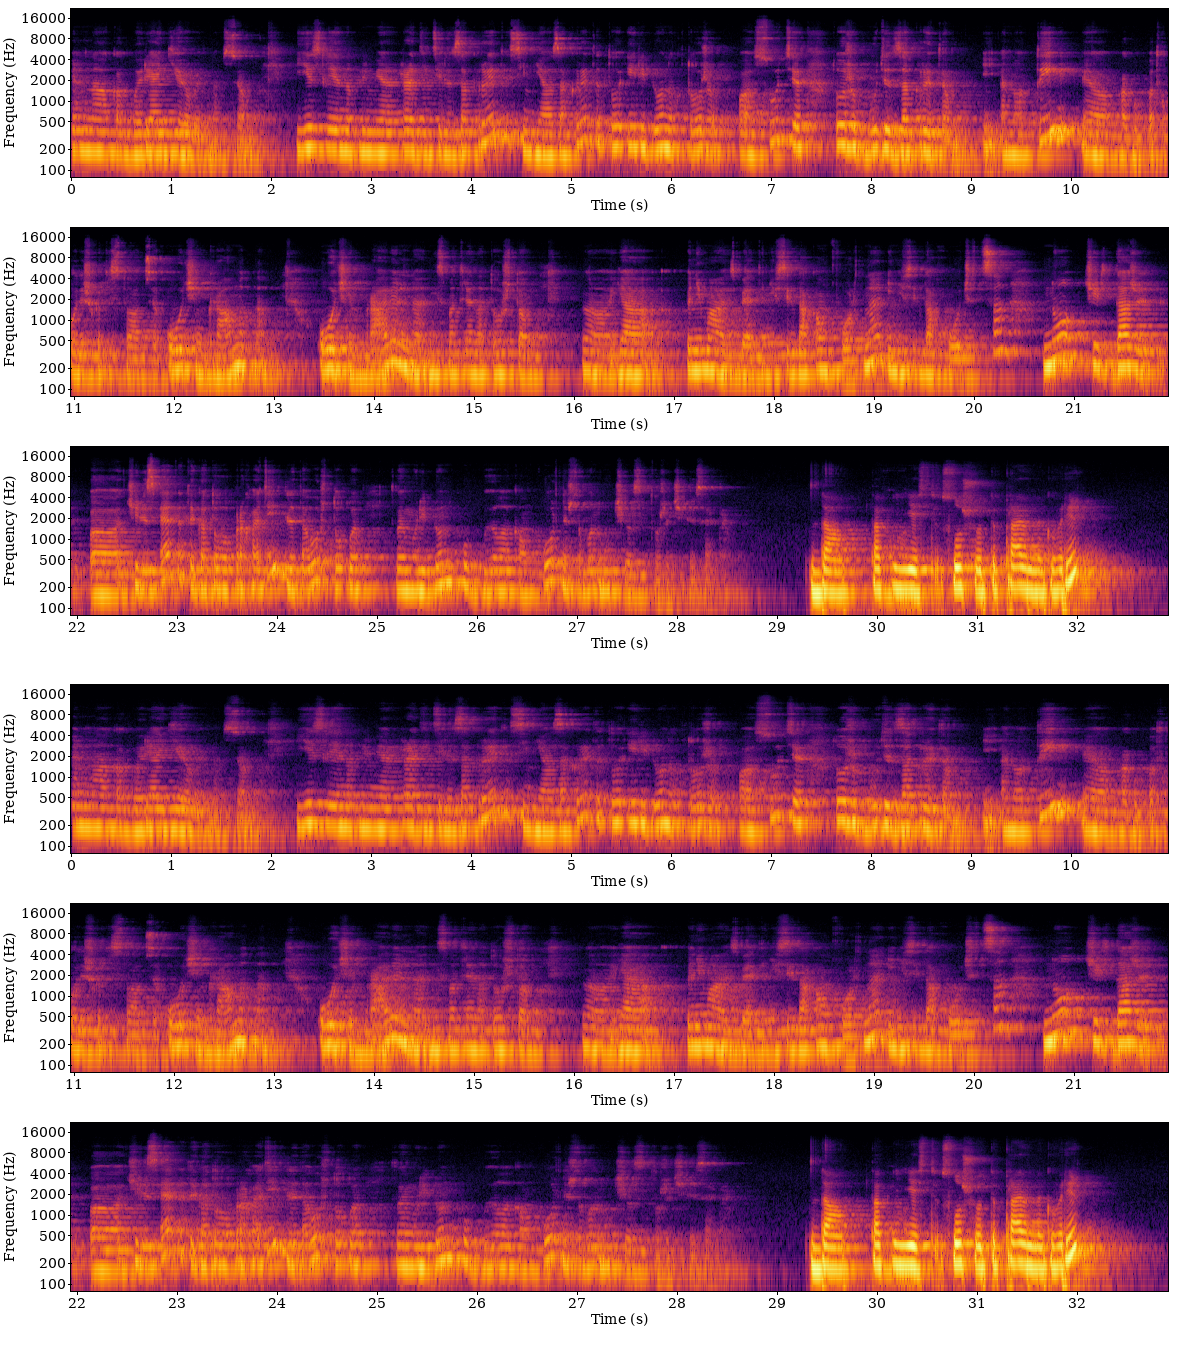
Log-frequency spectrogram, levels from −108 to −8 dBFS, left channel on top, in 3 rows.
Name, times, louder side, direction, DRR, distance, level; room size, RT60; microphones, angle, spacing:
voice 1, 0.0-1.8 2.2-15.6 16.1-16.8 17.1-21.7 22.1-24.8 25.2-28.3 30.0-30.3, left 1 dB, 55° left, 2 dB, 2.8 m, -30 dB
voice 2, 29.3-30.5 30.8-32.0, right 1 dB, 20° right, 10 dB, 0.7 m, -19 dB
26.0 x 11.0 x 9.3 m, 1.0 s
head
